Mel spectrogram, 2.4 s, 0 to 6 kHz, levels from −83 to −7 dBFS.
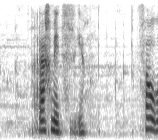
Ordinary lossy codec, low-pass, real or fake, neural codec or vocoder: AAC, 48 kbps; 5.4 kHz; fake; vocoder, 22.05 kHz, 80 mel bands, HiFi-GAN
